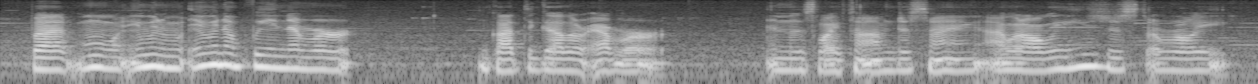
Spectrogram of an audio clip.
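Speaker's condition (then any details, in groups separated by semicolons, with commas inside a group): Cerebral palsy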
